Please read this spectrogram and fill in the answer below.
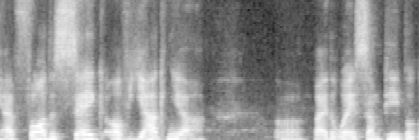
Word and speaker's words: yajna: different uh teachings and depending on what your mother tongue is you will pronounce sanskrit differently even people in india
